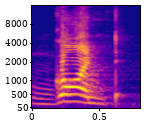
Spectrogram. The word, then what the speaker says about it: gaunt: spinning of this word g-a-u-n-t this is the spelling of this word and g-a-w-n-t this is the pronunciation of this word gaunt means very thin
